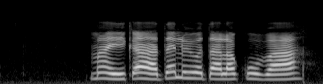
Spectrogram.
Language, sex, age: Tsonga, female, 22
